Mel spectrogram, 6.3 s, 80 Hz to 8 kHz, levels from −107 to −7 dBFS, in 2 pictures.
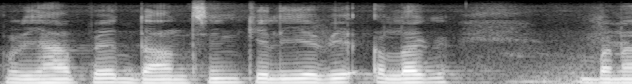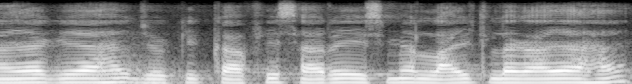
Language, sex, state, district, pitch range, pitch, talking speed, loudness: Hindi, male, Jharkhand, Deoghar, 130-140 Hz, 135 Hz, 170 wpm, -14 LUFS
